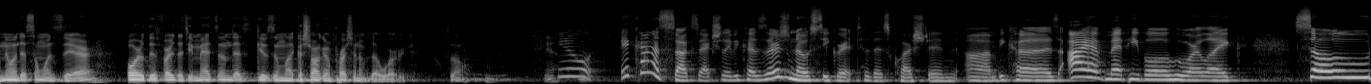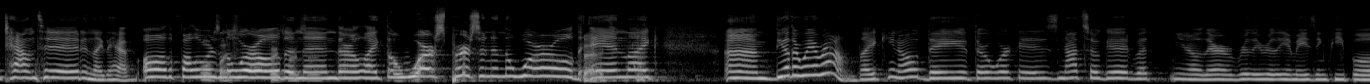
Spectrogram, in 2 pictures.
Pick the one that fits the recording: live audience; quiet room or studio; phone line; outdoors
live audience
